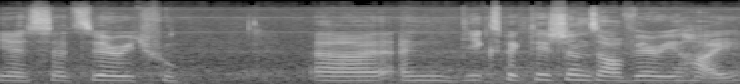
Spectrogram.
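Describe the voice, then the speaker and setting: A woman speaks in a French accent with monotone, flat intonation. Noticeable background noise is present. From France. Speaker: international development finance expert. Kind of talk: panel discussion.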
